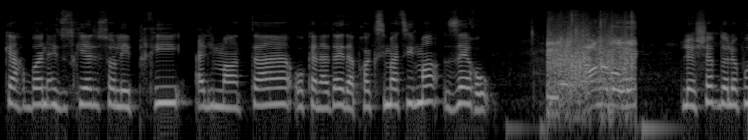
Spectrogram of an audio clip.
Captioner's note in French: voix de l'interprète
